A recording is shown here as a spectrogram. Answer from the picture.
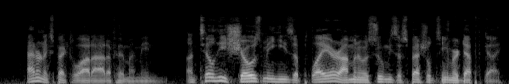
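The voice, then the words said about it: Talking very fast, wound up. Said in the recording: “Why are you talking really fast? ... He's a little wound up today.”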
